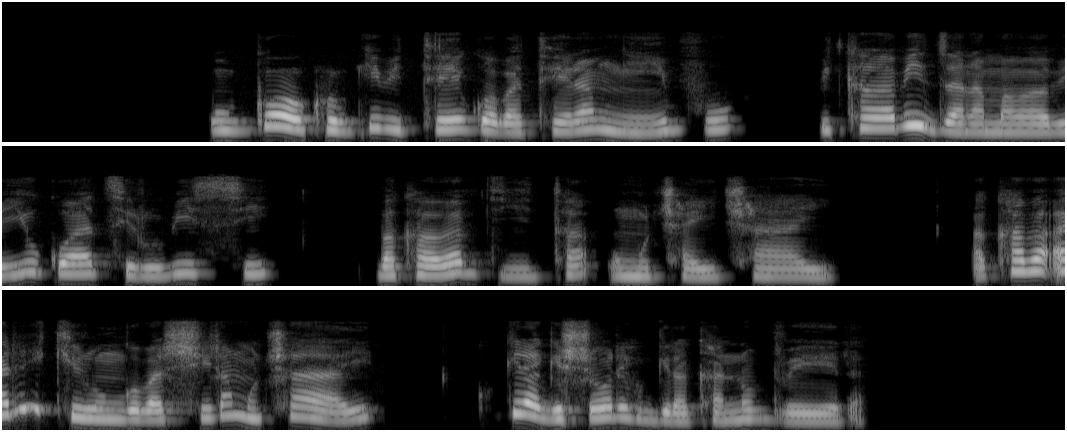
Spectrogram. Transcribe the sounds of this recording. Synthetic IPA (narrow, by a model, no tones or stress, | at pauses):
ub̚ɡo̞ːkʰo̞b̚ɡiβitʰe̞ɡwaβatʰe̞ɾamŋiːvu | βikʰaβaβiːzanamaβaβijuɡwaːt͡siɾuβisi | βakaβaβavjiːtʰaumut͡ʃajit͡ʃaːji | akʰaβaʔaɾiːkʰiɾuːŋɡo̞βaʃiɾamut͡ʃaːji | kuɡiɾaɡiʃo̞βoɾe̞kuɡiɾakʰano̞ve̞ːɾa̰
